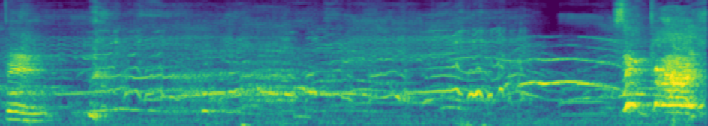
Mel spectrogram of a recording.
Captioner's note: every soul crying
